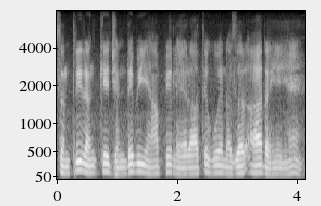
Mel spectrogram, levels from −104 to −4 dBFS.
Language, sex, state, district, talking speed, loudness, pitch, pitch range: Hindi, male, Chandigarh, Chandigarh, 190 wpm, -18 LUFS, 120 Hz, 110-135 Hz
